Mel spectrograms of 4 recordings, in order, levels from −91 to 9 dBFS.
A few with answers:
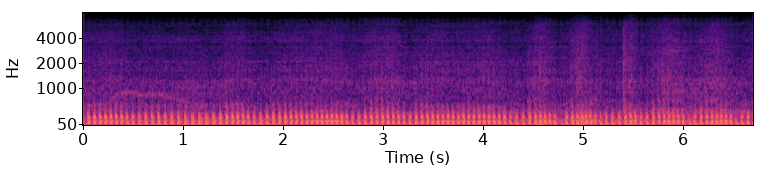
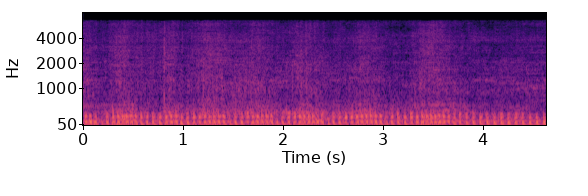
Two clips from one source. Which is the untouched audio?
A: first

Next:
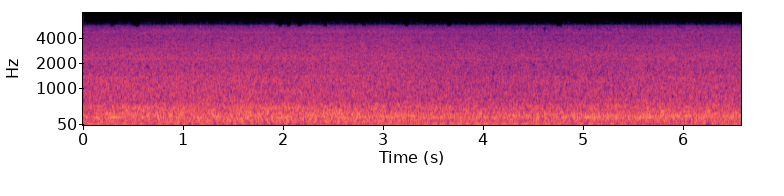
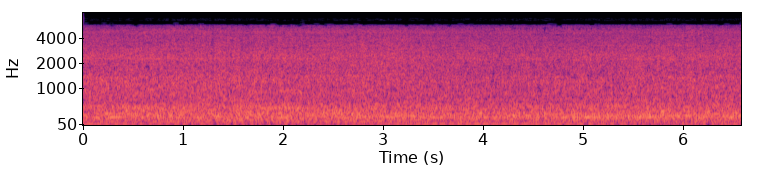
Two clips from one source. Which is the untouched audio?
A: second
